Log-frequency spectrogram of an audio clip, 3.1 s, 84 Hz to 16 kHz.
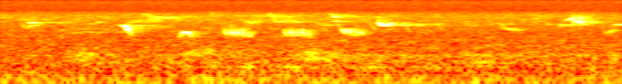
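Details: Melodious warbler recorded on 17 April 2017, giving a quiet series of short, varied chirping notes, some slurred and some buzzy, spaced irregularly over a few seconds against a steady hiss of background noise.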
